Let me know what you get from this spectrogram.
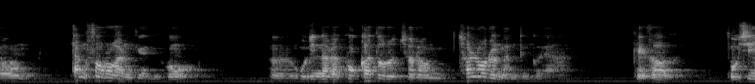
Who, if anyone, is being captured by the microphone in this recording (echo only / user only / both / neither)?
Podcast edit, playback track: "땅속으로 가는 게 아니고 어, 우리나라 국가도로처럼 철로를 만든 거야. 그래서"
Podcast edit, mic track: echo only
